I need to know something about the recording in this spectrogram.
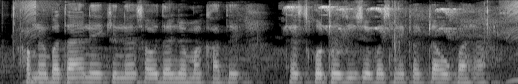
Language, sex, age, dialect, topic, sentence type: Hindi, male, 18-24, Hindustani Malvi Khadi Boli, banking, statement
